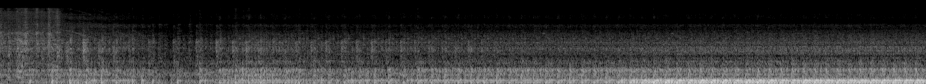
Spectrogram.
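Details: Old Toyota Corolla, recorded at the exhaust: engine cranks with an even chug about three a second for several seconds before finally catching and running louder; hard starting.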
